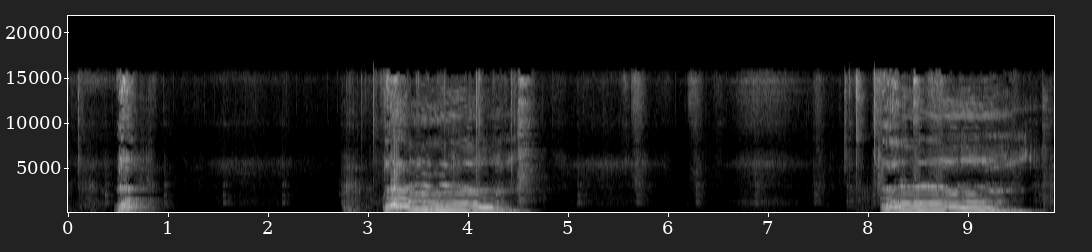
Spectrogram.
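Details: Pet dog in India arguing with its owner to be taken out for a walk: three drawn-out, whining howl-barks, each sliding down in pitch and lasting about a second and a half, with a quiet gap between them.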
